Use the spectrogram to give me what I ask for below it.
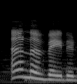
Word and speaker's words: enervate: Today we're going to learn what enervated means. It means make someone feel drained of energy or vitality, and it is pronounced as...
